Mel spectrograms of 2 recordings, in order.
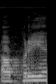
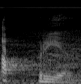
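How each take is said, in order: First: The first syllable is said without stress. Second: The first syllable is said with stress. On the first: The speaker calls it wrong. "अप्रिय नहीं बोल रहे हैं" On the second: The speaker calls it right. "अप्रिय स्वराघात है"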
